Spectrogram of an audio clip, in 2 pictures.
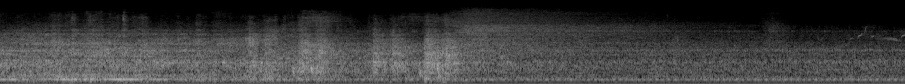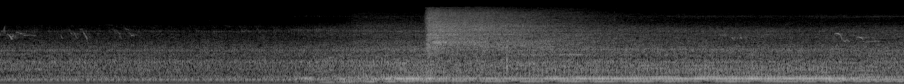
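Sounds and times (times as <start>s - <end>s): train rumble and low hum: 0.0s - 18.0s
train wheels clattering: 0.4s - 5.7s.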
